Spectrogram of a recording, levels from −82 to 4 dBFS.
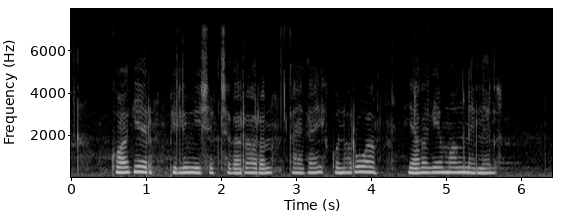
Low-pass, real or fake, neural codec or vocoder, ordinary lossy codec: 7.2 kHz; fake; codec, 16 kHz, 8 kbps, FreqCodec, larger model; none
